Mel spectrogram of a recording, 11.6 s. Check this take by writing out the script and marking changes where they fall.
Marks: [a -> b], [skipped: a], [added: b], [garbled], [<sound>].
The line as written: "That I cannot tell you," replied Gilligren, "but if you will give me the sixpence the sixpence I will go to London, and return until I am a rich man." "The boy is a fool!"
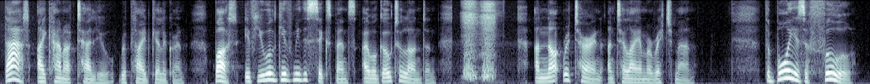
"That I cannot tell you," replied Gilligren, "but if you will give me the sixpence [skipped: the sixpence] I will go to London, [sniff] and [added: not] return until I am a rich man." "The boy is a fool!"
